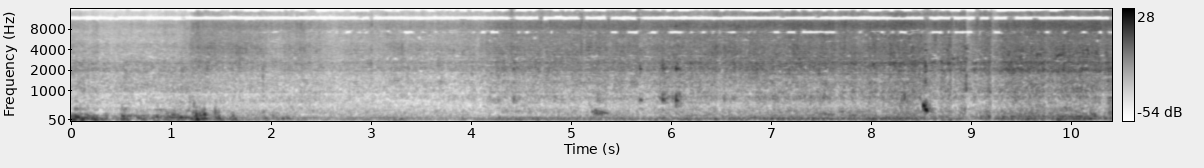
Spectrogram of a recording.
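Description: Shark pieces and fried onions sizzling in a clay pot over a wood fire, a steady hiss, while a wooden spoon stirs them. There are a few low knocks in the first second and a half.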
